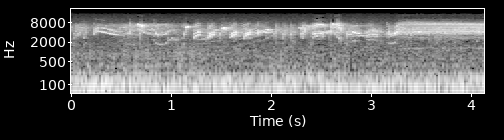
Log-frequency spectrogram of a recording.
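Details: Male Eurasian siskin singing: a fast, high twittering jumble of squeaky, warbled notes, ending in a long drawn-out buzzy rasp held steadily for about a second.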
